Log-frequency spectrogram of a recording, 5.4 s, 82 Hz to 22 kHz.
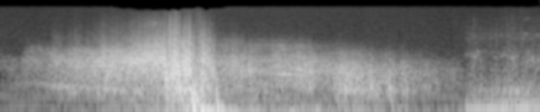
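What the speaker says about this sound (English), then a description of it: "The RBS-70 operator directs an invisible laser beam against the enemy aircraft, and the missile rides along the beam into the target." A Swedish RBS-70 man-portable missile firing, a loud booming blast that rises into a sustained roaring rush and then fades away over a few seconds, heard alone.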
